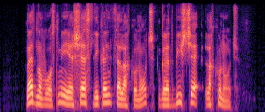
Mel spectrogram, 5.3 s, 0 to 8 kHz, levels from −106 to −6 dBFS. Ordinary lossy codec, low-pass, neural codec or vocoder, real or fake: none; 7.2 kHz; none; real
